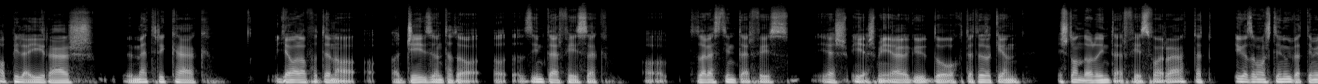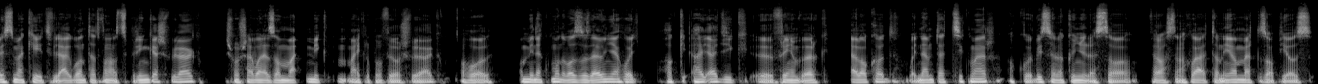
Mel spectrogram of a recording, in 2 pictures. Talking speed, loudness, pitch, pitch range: 185 wpm, -19 LUFS, 110 Hz, 100-120 Hz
